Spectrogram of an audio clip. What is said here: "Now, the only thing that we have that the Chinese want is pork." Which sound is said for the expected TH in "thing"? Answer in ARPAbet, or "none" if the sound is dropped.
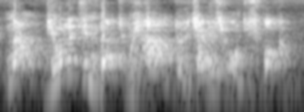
T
